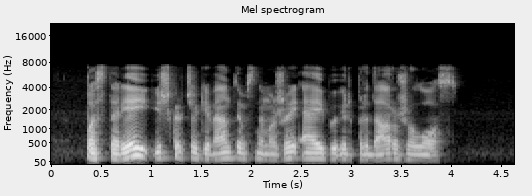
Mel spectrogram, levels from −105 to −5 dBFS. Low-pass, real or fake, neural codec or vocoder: 7.2 kHz; real; none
